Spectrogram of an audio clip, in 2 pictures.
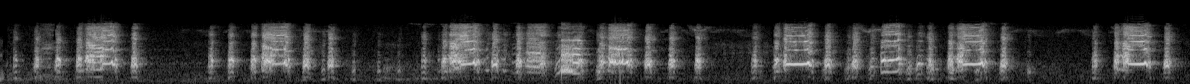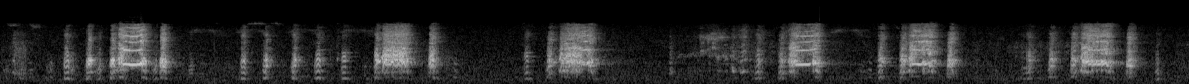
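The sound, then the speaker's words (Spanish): Hens cluck at a farmhouse near Ogoño, recorded in 2009, in many short, busy bursts of chatter that overlap and pause irregularly throughout. “Se hizo en 2009 y en un caserío cerca de Ogoño con unas gallinas.”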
